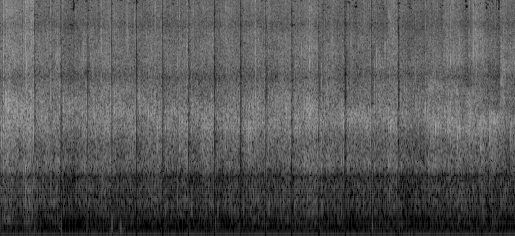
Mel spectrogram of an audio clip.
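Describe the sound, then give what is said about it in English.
A crowd claps steadily for several seconds for the longtime leader of the caring ministry, a dense, sustained wash of hand claps at even loudness with no voices over it. “She's sitting right there, and I'd like to give her a round of applause.”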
